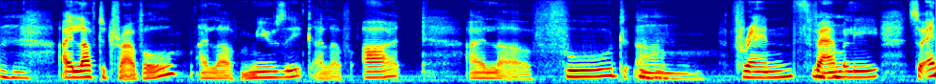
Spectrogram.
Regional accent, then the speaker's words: Kuala Lumpur, Malaysia; And they ask me, where are you from and where is your jewelry? And when I say Kuala Lumpur, they say, oh, that's so far away.

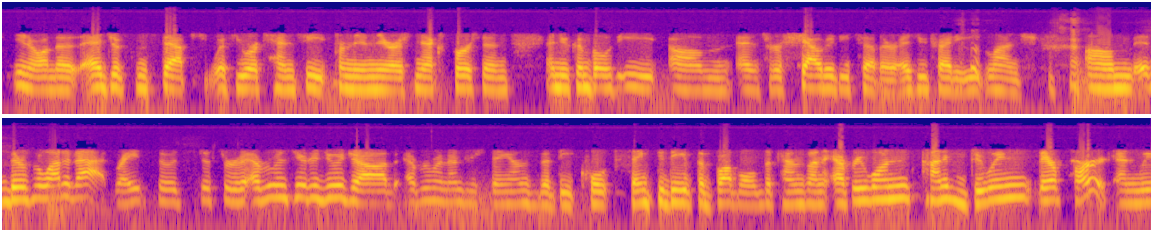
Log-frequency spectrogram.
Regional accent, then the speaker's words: Maryland, United States; you guys know I'm from Montgomery County. That's where I grew up. I worked, of course, in D.C. for at least 10 years after college

